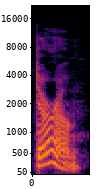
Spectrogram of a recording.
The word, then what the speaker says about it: Durham: at one euronga Street Durham how do you spell Durham d-u-r-h-a-m of course I should know that but it's just one of those names that sounds quite different from the way you spell it it is confusing I've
